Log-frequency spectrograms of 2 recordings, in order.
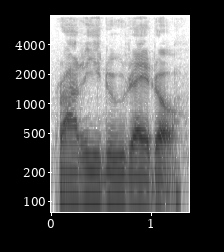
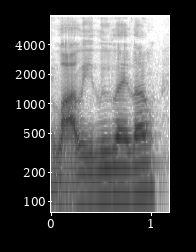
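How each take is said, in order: First: The syllables start with an R-like sound. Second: The syllables start with a clear L sound. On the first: The speaker calls it right. "it's more like" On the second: The speaker calls it wrong. "some places say"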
